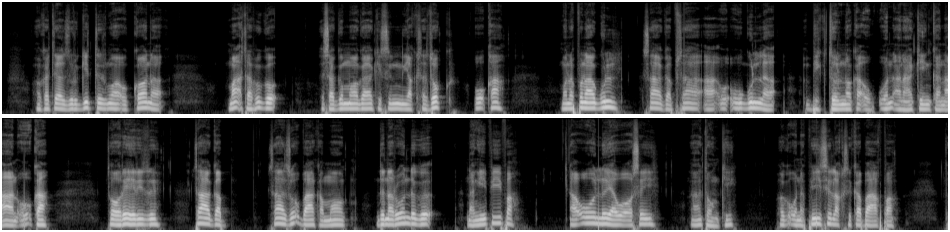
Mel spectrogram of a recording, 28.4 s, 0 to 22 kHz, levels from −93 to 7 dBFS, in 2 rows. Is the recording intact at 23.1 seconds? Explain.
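No. A repeated buffer occurs at 23.14 s: fresh audio missed its deadline, so the device played the previous 10 ms block once more. With such a short block, the speech gets a hard-edged click or brief buzz, and essentially nothing is skipped.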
